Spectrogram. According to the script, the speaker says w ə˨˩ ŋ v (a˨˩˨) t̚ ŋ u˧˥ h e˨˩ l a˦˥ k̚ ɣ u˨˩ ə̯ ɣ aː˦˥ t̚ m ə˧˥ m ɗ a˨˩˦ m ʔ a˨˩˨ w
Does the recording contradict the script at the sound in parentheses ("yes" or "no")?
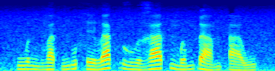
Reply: yes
